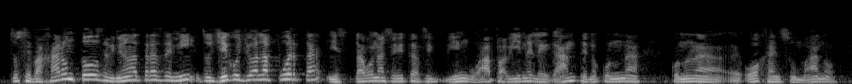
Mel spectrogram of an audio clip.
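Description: A man's voice: medium pitch, quick pace, hardly any pauses, husky, highs cut off. A man with a Mexican accent telling a comic personal story to an audience, acting out the voices of the people in it. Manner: animated, acts out quoted voices.

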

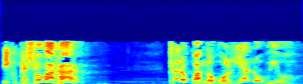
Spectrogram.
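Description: A man with an Argentine accent preaching a sermon, telling stories dramatically and swinging between loud and quiet. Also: very high-pitched, sing-song, moderate pace, creaky, breathy edge, highs cut off. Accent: Argentine Spanish. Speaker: pastor.

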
